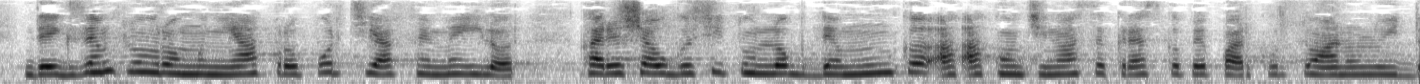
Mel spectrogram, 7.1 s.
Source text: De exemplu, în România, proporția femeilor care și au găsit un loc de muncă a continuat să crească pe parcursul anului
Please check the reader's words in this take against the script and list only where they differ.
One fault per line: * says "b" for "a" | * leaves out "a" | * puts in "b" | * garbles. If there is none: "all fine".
* puts in "a"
